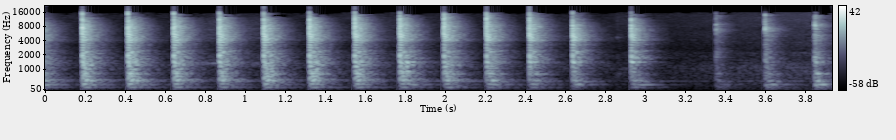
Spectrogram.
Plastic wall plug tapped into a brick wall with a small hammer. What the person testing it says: Just tap them through. There's that changing sound.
